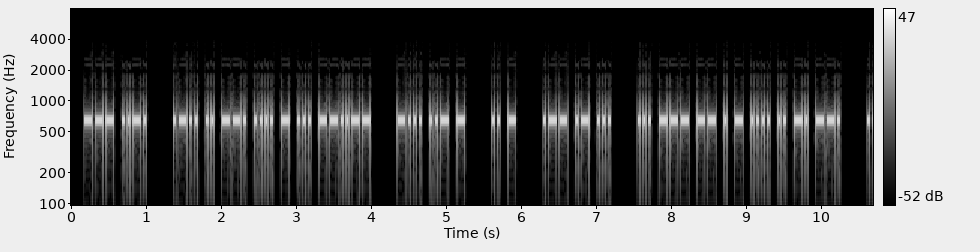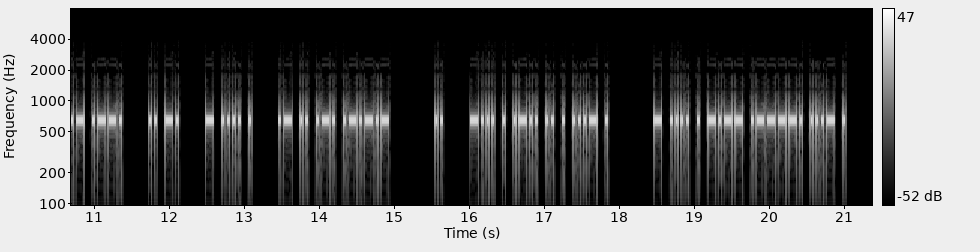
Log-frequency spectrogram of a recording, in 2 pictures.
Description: Morse code, heard as a keyed tone, about 34 wpm, 650 Hz. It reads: OF LIGHTS, BUT IT WAS SOMETHING UP IN THE AIR. I BELIEVE THEY'VE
